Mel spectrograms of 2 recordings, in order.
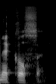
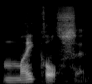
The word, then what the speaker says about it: Michaelson: on pronunciation and and I've been calling him Mickelson and and I want to apologize that it is Mark Michaelson and and I don't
